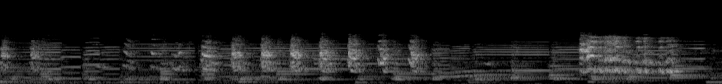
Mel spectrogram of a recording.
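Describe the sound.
A turkey gobbles, first with a few scattered calls and then a rapid rattling run of pulses, ending in a louder, fuller burst of gobbling.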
